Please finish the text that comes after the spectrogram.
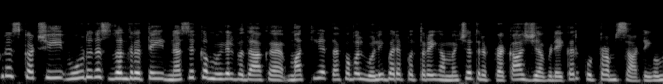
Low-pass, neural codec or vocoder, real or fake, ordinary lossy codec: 7.2 kHz; codec, 16 kHz, 4 kbps, FunCodec, trained on LibriTTS, 50 frames a second; fake; none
